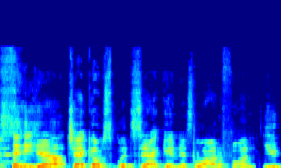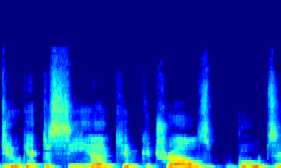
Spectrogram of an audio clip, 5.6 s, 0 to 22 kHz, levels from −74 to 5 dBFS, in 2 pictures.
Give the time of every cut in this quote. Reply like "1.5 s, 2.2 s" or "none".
2.4 s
